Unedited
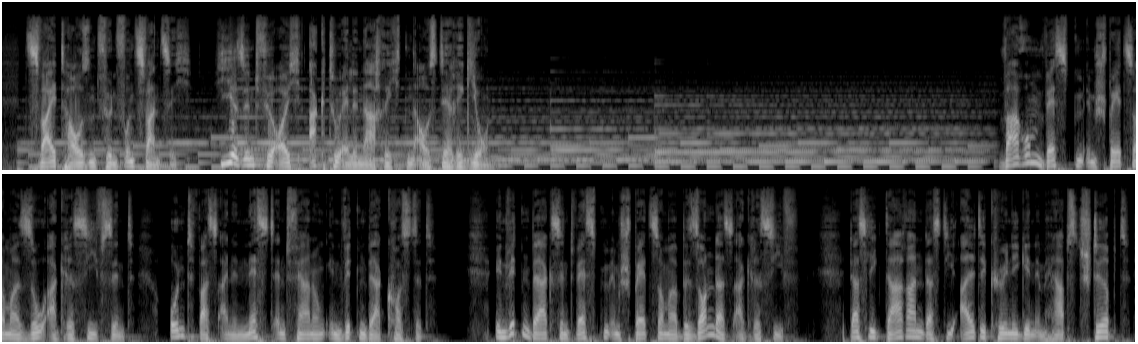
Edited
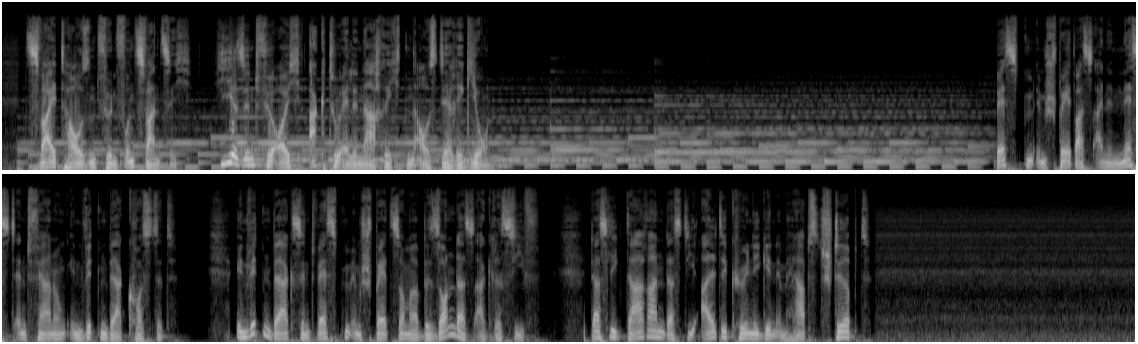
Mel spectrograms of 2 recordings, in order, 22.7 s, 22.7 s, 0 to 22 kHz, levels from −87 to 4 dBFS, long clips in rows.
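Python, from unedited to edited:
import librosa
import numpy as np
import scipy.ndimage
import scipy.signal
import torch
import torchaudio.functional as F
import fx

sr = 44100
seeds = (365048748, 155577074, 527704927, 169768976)

y = fx.edit(x, sr, fx.cut(start_s=9.95, length_s=0.5),
    fx.cut(start_s=11.22, length_s=2.09), tone=tone)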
